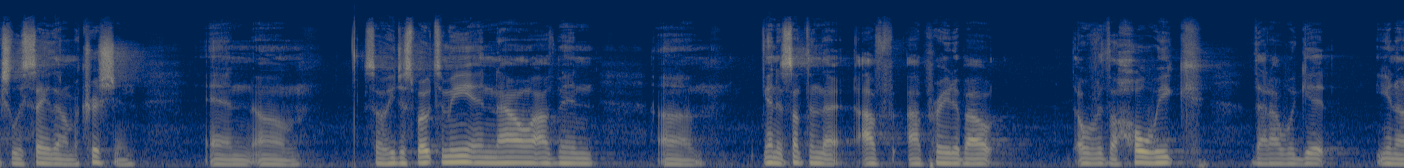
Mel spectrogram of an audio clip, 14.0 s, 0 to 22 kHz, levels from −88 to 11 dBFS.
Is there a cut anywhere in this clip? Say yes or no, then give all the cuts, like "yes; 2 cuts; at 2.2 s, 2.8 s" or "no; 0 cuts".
no; 0 cuts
